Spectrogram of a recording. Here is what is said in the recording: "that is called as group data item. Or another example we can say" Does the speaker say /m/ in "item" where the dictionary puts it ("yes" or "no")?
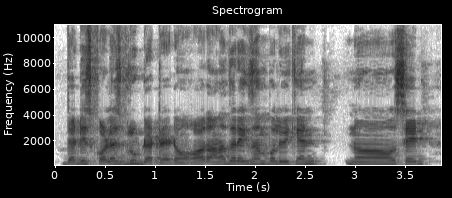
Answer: no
